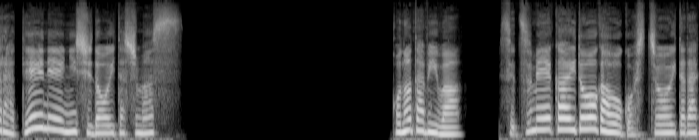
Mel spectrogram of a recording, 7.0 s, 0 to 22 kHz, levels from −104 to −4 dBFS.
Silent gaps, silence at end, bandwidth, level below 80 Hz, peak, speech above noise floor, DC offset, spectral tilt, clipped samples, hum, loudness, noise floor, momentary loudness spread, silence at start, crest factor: 3.29-3.80 s; 0 s; 18 kHz; -62 dBFS; -10 dBFS; over 66 dB; under 0.1%; -4 dB/octave; under 0.1%; none; -24 LUFS; under -90 dBFS; 11 LU; 0 s; 16 dB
